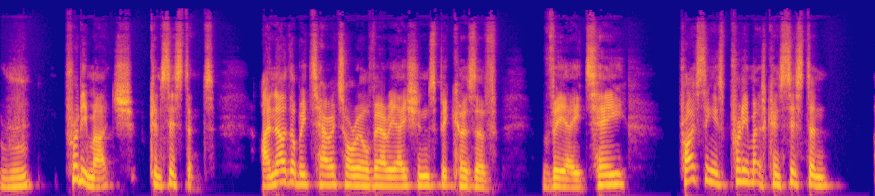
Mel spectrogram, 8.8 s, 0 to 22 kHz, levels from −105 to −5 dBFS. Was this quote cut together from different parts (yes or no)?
no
